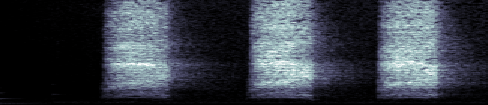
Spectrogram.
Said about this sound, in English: As December days shorten, you may wonder where birds, including this Steller's jay and others, spend the long, cold nights.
